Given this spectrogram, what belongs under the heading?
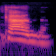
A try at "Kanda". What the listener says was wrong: Kanda. Attention, pas N. Il n'y a pas N initial. Kanda. Tu mets N alors au départ. Donc, Kanda.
